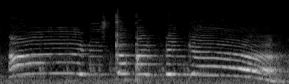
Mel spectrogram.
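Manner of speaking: very high, slow pretend squeal; hammed-up storybook fright; mock alarm. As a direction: act caught by the choctopus for the kids. Choctopus grabs the finger in story.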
